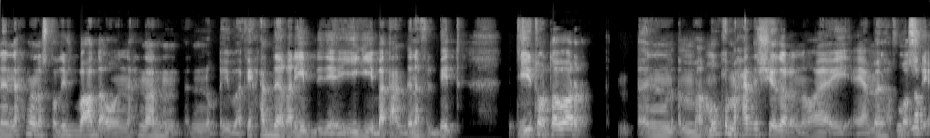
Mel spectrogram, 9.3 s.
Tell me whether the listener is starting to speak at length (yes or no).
yes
